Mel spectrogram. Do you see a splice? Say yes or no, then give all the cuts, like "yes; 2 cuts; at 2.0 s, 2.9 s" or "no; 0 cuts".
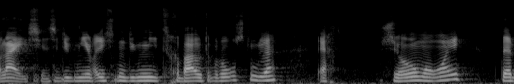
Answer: yes; 2 cuts; at 0.9 s, 3.2 s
